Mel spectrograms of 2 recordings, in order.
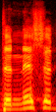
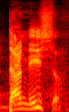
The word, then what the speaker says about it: Denisha: Coach Denisha. Did I say it wrong? Danisha? I'm sorry, Danisha. Say it like you're from New Orleans, Danisha.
